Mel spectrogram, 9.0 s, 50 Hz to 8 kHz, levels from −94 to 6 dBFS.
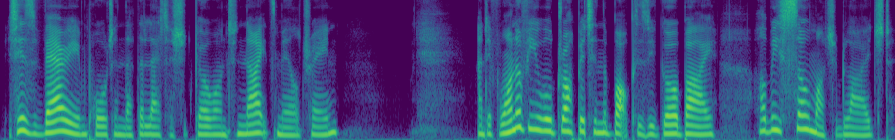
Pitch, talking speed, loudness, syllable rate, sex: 195 Hz, 230 wpm, -18 LUFS, 5.9 syllables/s, female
